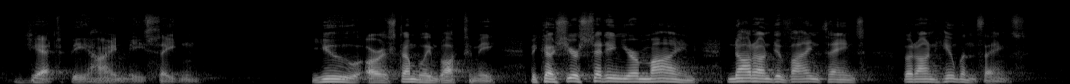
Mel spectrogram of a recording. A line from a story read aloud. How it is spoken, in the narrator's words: in an angry voice, he said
